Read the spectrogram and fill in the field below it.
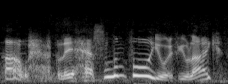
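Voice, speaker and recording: Comic radio agent: British, pushy, glib, highish and extremely animated, slightly muffled phone sound. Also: male voice, brisk, creaky, full character voice. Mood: breezy, wheedling. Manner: florid, glib, swooping. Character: breezy, wheedling male showbiz agent, cheerfully pushy. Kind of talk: comic radio drama dialogue. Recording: muffled phone call, some background noise.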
